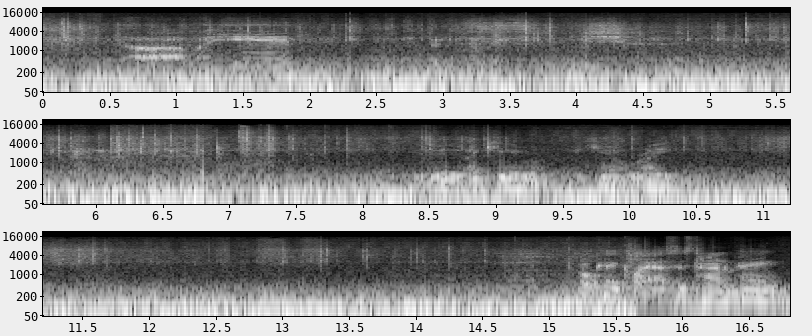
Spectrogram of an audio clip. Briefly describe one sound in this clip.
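Teenage boys talk quietly nearby.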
